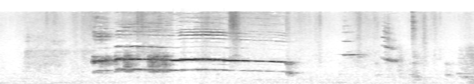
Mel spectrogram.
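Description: A rooster crowing once, a long call held for nearly three seconds that drops in pitch at its end, followed by a few short, quieter sounds.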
